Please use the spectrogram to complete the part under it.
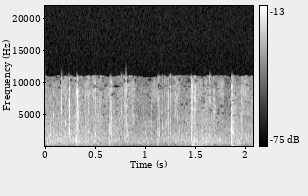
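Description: Footsteps run across hard ground.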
